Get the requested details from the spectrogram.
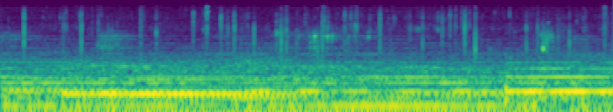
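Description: Low, drawn-out groans with slowly shifting pitch run throughout, dotted with small scattered creaks and ticks, as an old bookshop settles at midnight while snow flurries outside.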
